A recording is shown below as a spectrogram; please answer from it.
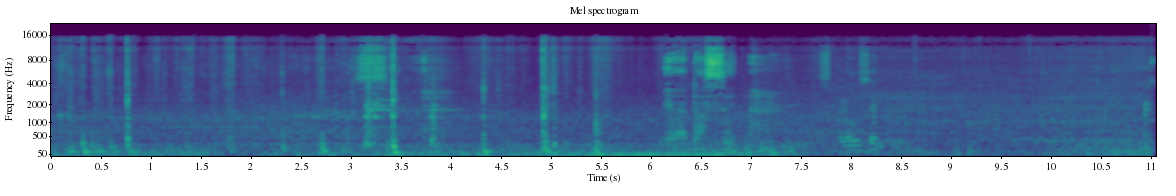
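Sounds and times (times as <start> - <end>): hand patting carpeted cover: 0.0 - 5.7.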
